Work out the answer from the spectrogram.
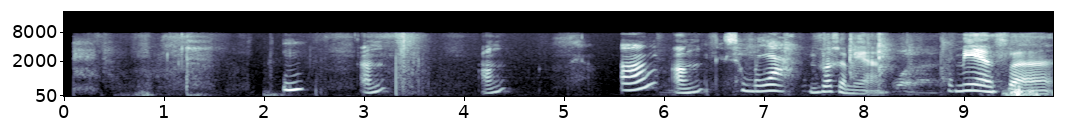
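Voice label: "flour", female; mian4fen3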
